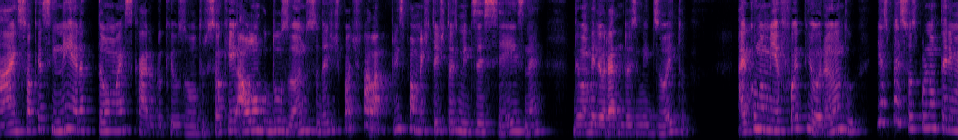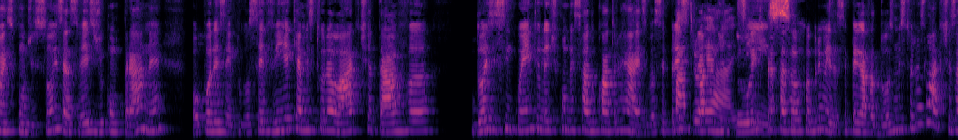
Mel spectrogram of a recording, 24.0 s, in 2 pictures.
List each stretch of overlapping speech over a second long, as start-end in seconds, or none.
20.4-22.0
